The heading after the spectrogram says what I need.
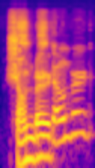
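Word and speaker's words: Schönberg: Claude Michelle and then or Michael schonberg Schoenberg Schoenberg that's scone okay so the first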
